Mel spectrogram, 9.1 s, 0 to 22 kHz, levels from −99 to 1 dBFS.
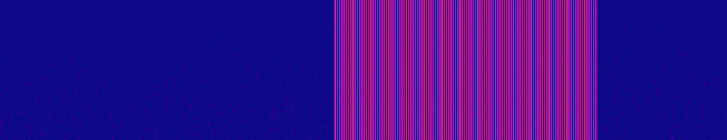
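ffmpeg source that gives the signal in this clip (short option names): -f lavfi -i "aevalsrc='0.531*eq(mod(n,1228),0)*(0.5+0.5*eq(mod(n,9824),0))':d=3.26:s=44100"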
